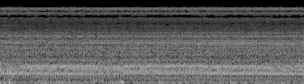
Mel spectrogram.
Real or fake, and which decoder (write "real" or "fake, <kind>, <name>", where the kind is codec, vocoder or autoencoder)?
real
